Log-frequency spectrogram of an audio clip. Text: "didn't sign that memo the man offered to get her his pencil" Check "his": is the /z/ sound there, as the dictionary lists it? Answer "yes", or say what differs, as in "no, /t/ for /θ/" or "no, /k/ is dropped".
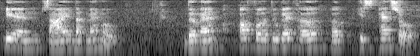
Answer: no, /s/ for /z/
